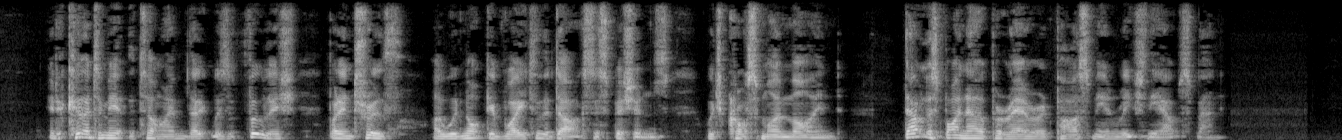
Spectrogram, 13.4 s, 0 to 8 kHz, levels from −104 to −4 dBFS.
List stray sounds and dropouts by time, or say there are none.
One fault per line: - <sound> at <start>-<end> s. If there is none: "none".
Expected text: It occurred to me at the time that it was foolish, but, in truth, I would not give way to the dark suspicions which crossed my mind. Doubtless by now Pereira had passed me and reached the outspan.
none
